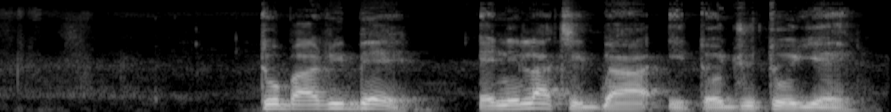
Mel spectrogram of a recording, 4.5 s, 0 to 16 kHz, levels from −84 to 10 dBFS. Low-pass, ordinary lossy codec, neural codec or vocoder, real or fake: 14.4 kHz; Opus, 24 kbps; none; real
